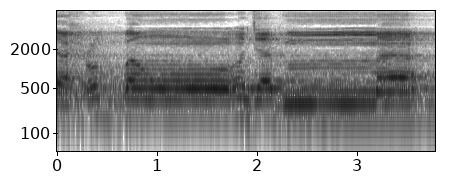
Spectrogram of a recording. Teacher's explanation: حُبًّا جمع میں یہاں پر اخفا ہو رہا ہے، 2 زبر تنوین کے بعد حروف اخفا میں سے جیم ہے، اس لیے 2 زبر تنوین کی آواز کو ناک میں چھپا کر پڑھیں گے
